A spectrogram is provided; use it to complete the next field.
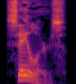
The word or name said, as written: sailors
